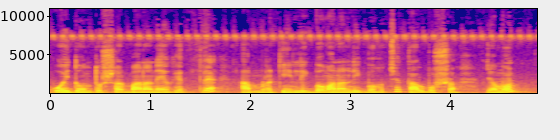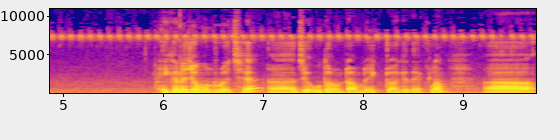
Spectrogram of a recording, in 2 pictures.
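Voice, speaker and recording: Slow-explaining male teacher. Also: on the high side, a little mellow, slight background noise. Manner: slow, explanatory, with many pauses and fillers. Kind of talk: grammar lesson.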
